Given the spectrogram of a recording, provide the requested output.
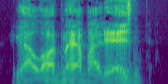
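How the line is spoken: Doctor's snort. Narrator (Russian): фыркнул доктор

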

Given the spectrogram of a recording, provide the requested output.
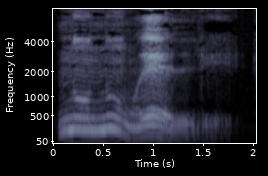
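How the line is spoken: Reproachful snort. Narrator (Russian): Дядя Морис укоризненно хмыкнул

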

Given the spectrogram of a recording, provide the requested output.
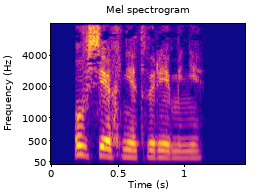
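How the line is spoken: Cold. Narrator (Russian): холодно сказал Михаил

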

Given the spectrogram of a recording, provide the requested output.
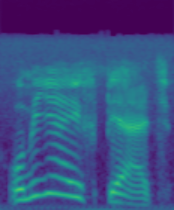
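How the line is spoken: Laughing. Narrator (Russian): рассмеялся

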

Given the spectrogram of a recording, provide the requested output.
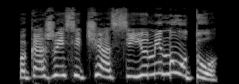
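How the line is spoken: Shrill shout. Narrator (Russian): кричала она пронзительно

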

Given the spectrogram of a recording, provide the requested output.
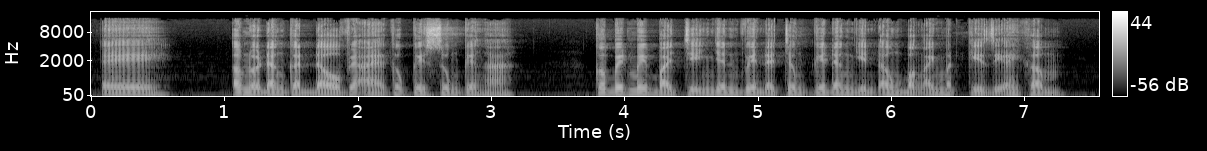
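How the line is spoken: Deep husky voice. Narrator (Vietnamese): Giọng nói ồm ồm của thằng Minh bấy giờ lại vang lên

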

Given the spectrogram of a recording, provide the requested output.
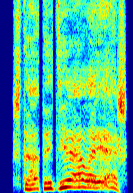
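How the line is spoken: Curse yelling. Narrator (Russian): заорало проклятие

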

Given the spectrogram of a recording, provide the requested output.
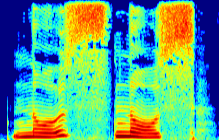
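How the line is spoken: Good-natured hiss. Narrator (Russian): добродушно зашипела ближняя змея

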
